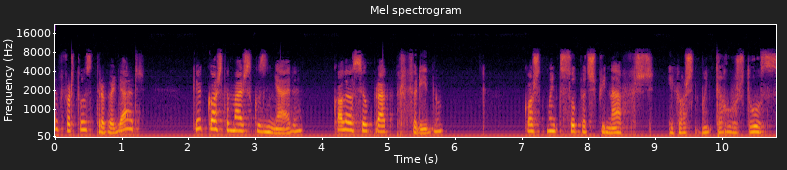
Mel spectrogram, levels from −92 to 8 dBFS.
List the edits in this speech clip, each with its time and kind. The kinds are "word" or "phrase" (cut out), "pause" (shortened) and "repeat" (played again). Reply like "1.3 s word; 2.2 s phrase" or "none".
none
